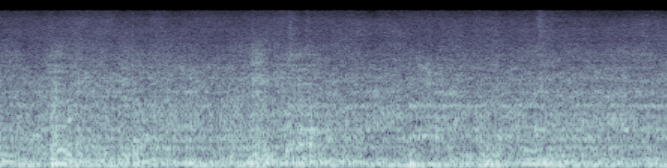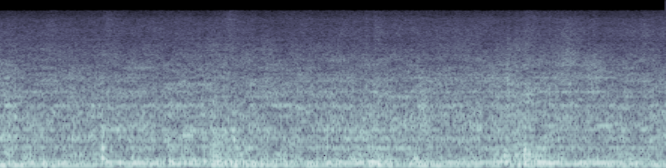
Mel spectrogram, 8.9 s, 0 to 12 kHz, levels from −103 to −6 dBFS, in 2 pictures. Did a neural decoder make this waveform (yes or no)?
yes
